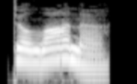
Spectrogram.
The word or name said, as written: dilana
